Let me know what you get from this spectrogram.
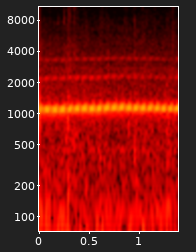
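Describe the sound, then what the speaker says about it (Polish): A frog creature in the Hogwarts Legacy video game croaks in a rapid, steady pulsing trill held at an even pitch, close and alone with no talk. "jakieś żaby śmieszne"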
